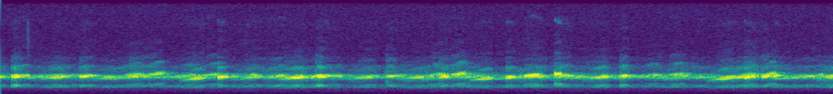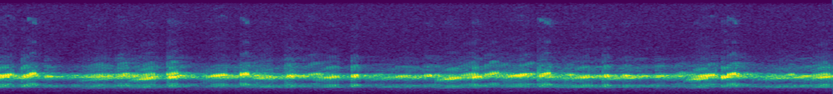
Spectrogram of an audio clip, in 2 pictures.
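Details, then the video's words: Unlooped live recording of frogs in a spring wetland: a thick chorus of fast, rattling croaks blends into a constant drone with small repeated swells, and no other sound intrudes. "Ambient Noise for Sleep Frogs"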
